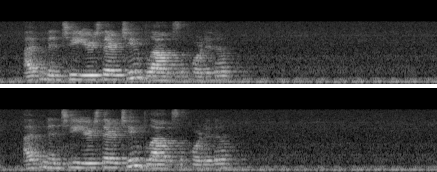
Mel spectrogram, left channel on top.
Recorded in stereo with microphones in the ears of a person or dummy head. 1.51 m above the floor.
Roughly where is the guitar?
I don't hear a guitar.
